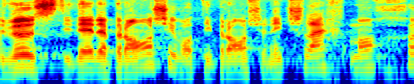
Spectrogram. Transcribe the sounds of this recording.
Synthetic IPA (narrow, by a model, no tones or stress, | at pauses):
ʋʉstidɛɾəbɾɑ̃ːʃəʋɔt̪̚dibɾɑ̃ːʃənɪtʃlæχtmɑχːə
